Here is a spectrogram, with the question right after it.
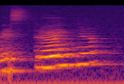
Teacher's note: é uma paroxítona então todas essas palavras são paroxítonas por quê Porque a sílaba mais forte é a penúltima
